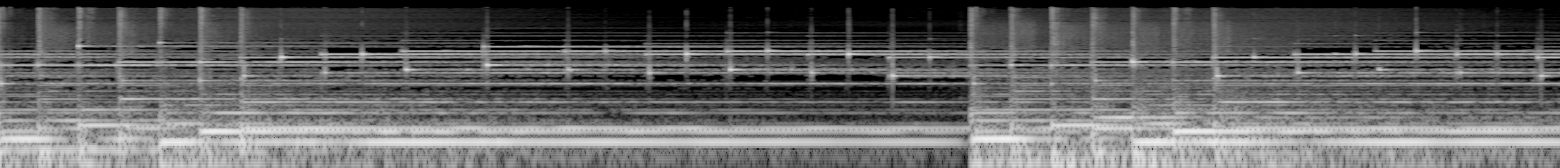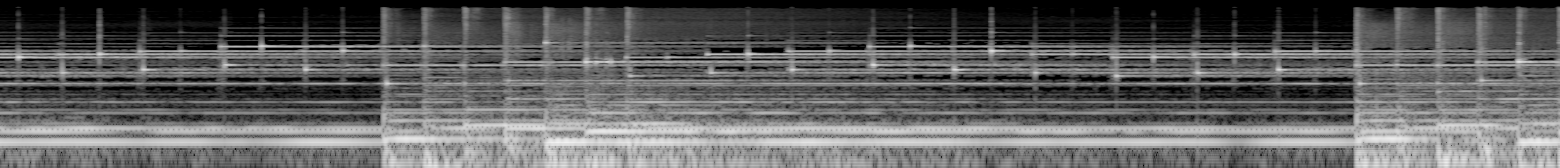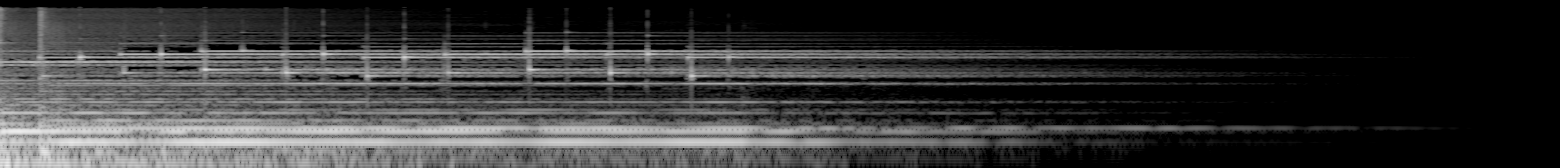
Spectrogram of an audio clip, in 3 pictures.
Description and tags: "After the flu" is soothing, mellow, and full of emotion. It is suitable for use as music background in a film, in a podcast that calls for a peaceful, pleasant and emotive atmosphere, or as a stand-alone instrumental track. The music is really gentle and comforting to listen to, which is ideal for relaxation.
Thank you for listening.
You can find me on on:
Thank you for your cooperation.
Take care and enjoy this compositions!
